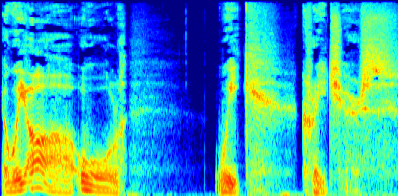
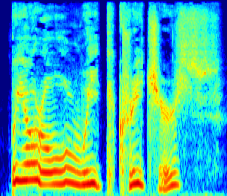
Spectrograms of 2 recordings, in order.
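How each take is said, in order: First: Drawn out and fading into a whisper; slow whisper. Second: High, slow fluttery widow; fussy widow voice. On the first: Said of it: "Bumble repeats her words". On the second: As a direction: sigh it out like a delicate widow. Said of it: "Widow Corney's voice". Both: A narrator's reading.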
